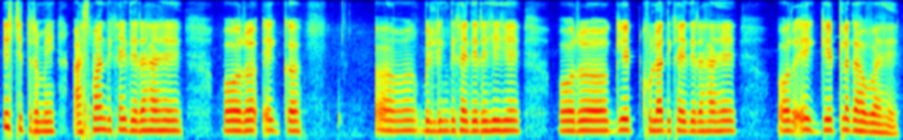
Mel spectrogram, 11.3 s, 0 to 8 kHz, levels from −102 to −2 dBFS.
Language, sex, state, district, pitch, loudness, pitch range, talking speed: Hindi, female, Maharashtra, Dhule, 215 Hz, -18 LUFS, 205-215 Hz, 155 wpm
